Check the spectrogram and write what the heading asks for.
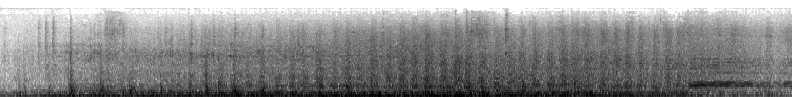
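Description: A train rolls steadily along the tracks, a loud continuous rumble layered with rapid rhythmic clacking of the wheels, and a brief tonal horn-like note surfaces near the end.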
